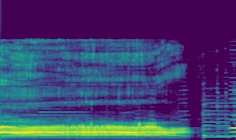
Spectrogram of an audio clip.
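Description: Cartoon monster's vocalised cry, one long voiced call that slides slowly down in pitch and cuts off abruptly near the end.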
